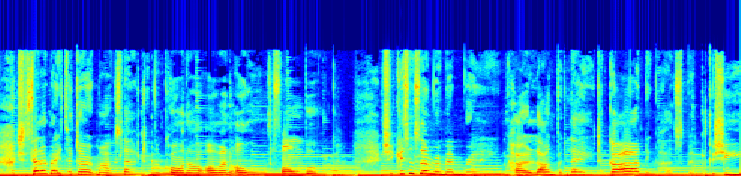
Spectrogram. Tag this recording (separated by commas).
Music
